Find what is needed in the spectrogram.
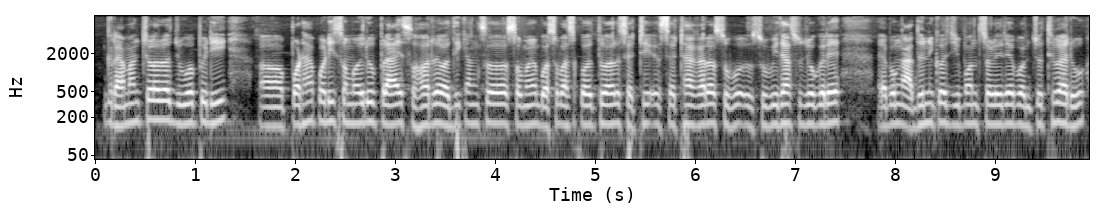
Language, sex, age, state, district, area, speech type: Odia, male, 30-45, Odisha, Mayurbhanj, rural, spontaneous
